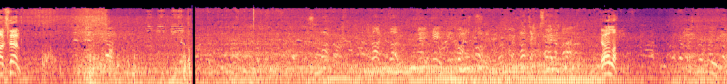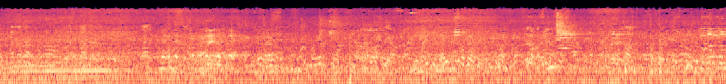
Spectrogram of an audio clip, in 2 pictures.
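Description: A crowd of men and women talks outdoors.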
